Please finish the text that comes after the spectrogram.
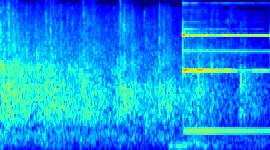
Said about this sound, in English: Well, was that the bell? I just yeah. Oh, there you I go. I finished ahead of time.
